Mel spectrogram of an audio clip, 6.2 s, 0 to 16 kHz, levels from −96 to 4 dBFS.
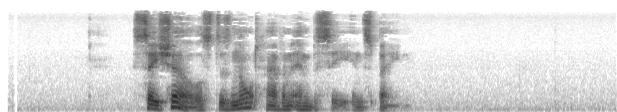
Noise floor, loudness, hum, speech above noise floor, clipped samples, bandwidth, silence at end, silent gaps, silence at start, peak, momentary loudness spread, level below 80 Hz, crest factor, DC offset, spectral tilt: -63 dBFS; -23 LUFS; none; 40 dB; under 0.1%; 11.5 kHz; 2.2 s; none; 1.35 s; -4 dBFS; 11 LU; -52 dBFS; 22 dB; under 0.1%; -4 dB/octave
